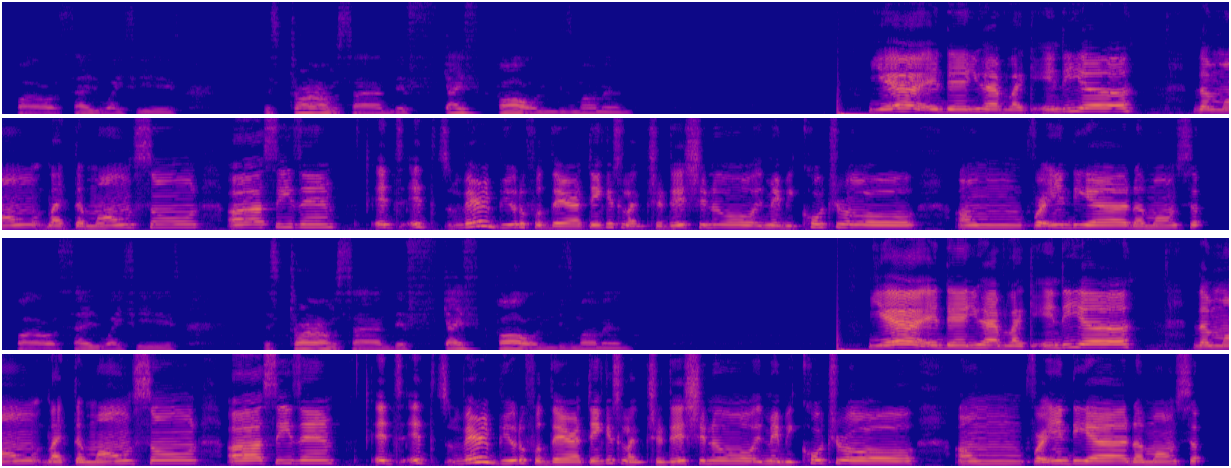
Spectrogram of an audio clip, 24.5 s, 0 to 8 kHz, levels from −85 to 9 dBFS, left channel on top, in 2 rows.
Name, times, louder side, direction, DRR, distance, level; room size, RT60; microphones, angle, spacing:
voice 1, 0.0-2.0 2.6-6.3, right 2 dB, 85° right, 0.8 m, -42 dB
voice 2, 8.7-11.3 11.9-14.2 14.5-15.6 16.0-21.4 21.8-24.2, right 2 dB, 55° right, 0.8 m, -31 dB
2.2 x 2.1 x 2.9 m
head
